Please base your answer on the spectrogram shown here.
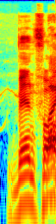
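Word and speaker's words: Fawkes: ding how do you say f a w KES Fox Okay Ben Fox like he's wearing a guy Fox mask he used to be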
